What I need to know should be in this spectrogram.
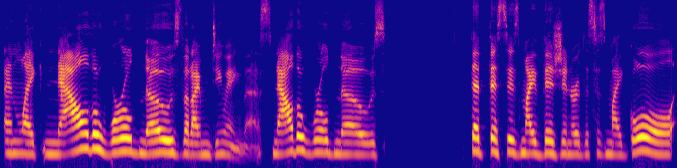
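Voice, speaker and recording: With a medium-pitched, sharp-toned voice, this woman hosts a podcast, talking earnestly and reflectively in a relaxed, conversational way full of "like" and "you know." The sound is dry and of studio quality.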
